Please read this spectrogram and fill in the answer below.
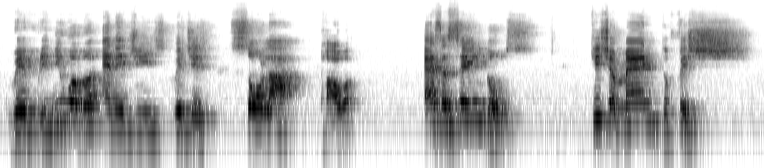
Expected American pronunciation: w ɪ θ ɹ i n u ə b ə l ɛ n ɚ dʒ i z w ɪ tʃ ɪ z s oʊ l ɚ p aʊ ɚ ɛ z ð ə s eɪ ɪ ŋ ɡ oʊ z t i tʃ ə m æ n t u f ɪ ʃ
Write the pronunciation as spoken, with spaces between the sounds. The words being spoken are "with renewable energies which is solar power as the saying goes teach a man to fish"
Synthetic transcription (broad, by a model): w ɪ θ ɹ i n u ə b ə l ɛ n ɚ dʒ i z w ɪ tʃ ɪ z s oʊ l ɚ p aʊ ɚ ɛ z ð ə s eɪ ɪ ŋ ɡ oʊ s t i tʃ ə m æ n t u f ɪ ʃ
